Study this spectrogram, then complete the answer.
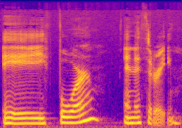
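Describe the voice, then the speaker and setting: Woman pastor, 30s, unhurried guest on a church podcast, soft and relaxed. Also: on the low side. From El Salvador.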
